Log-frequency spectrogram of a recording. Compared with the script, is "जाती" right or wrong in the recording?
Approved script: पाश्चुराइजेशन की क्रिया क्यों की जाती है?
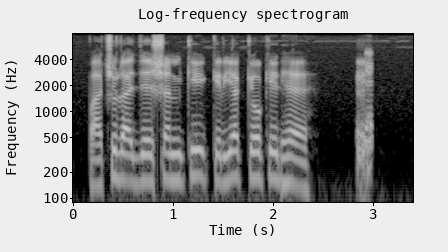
wrong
